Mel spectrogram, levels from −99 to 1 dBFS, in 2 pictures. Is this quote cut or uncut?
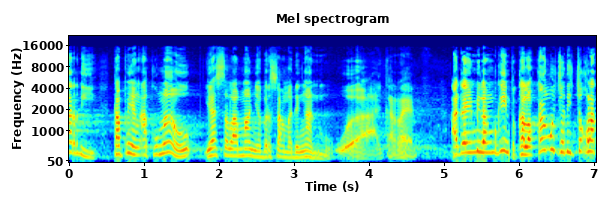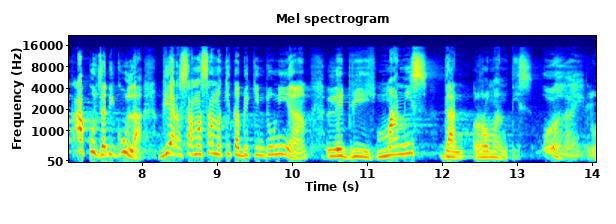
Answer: uncut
